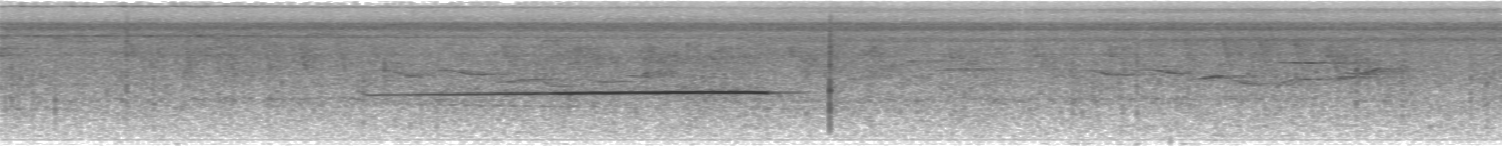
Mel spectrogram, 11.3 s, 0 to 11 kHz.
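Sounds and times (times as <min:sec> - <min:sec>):
steady high hiss: 0:00.0 - 0:11.2
Garnet pitta giving one long level whistle at Danum: 0:02.7 - 0:06.0.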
